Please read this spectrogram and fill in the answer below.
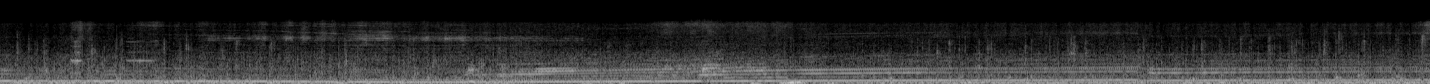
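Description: Sport motorcycle engine running at highway speed over wind noise: the revs fall for the first few seconds, then climb steadily as the bike accelerates, with a shift about three-quarters of the way through. A short thump about eight seconds in.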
